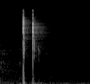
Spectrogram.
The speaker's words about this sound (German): Nochmal im Vergleich zum iClick.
